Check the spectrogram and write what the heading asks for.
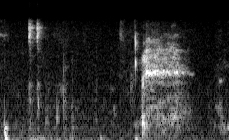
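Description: Near silence with a couple of faint computer mouse clicks, one about a third of a second in and a short, slightly longer one about one and a half seconds in.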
